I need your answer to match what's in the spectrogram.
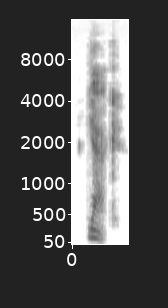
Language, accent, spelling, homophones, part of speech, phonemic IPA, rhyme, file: English, Australia, yak, yack, noun / verb, /jæk/, -æk, En-au-yak.ogg
- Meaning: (noun) An ox-like mammal native to the Himalayas, Mongolia, Myanmar, and Tibet with dark, long, and silky hair, a horse-like tail, and a full, bushy mane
